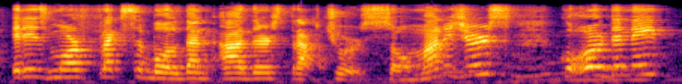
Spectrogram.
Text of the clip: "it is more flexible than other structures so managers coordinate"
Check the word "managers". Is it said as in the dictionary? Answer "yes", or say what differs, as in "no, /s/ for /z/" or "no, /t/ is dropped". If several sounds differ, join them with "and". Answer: no, /s/ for /z/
